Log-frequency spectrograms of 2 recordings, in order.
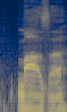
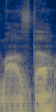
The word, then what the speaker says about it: Mazza: that that's funny uh tony mazza not mazda or mate tony oh tony he just said tony long a you canadian bloke to pronounce mazda and mazza he so is this he does his last name or maze it's mazza mazza so mazda he pulled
